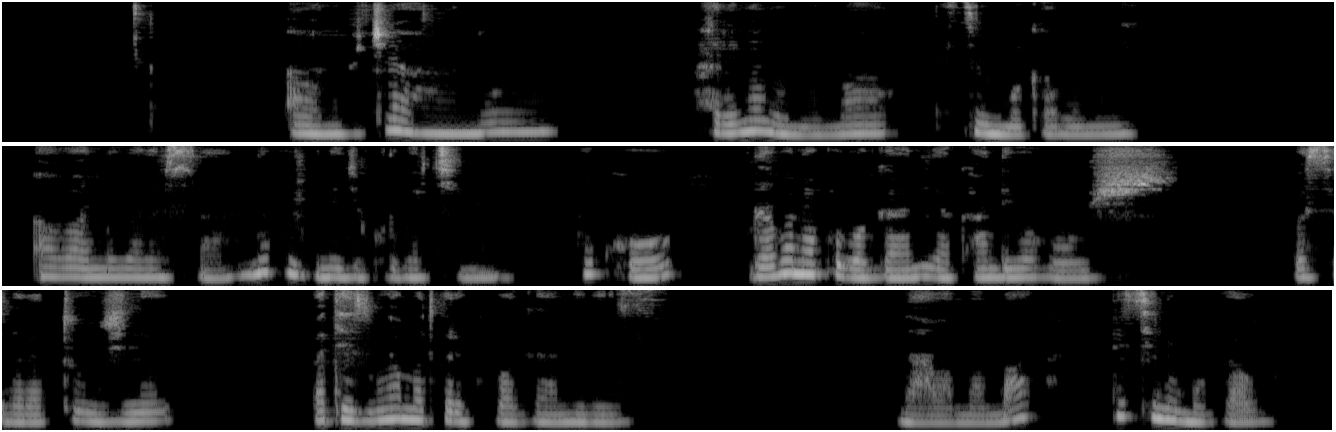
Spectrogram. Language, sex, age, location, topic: Kinyarwanda, female, 25-35, Kigali, health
